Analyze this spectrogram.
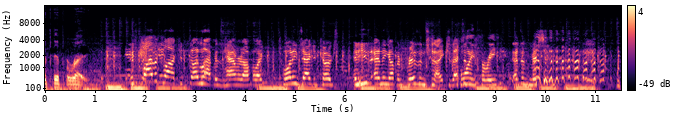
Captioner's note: laugh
